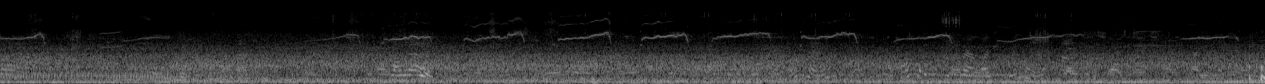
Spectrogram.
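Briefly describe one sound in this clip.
A young bald eagle calls with high, whistled chirps again and again.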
